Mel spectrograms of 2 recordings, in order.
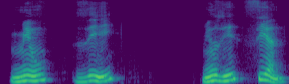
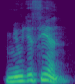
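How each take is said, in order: First: Syllable by syllable. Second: Said in the usual way. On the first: Shown as a demonstration. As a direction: break musician into pieces with pauses. Teacher builds word in pieces.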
